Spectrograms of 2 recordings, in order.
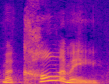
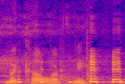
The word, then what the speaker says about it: Mokelumne: know what, speaking of names, and I don't mean any offense at all, but the word Mokelumne is odd.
